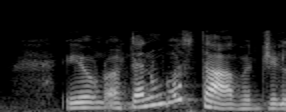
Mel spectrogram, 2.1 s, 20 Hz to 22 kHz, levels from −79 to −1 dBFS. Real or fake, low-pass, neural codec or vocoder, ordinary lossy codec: fake; 7.2 kHz; vocoder, 22.05 kHz, 80 mel bands, WaveNeXt; AAC, 48 kbps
